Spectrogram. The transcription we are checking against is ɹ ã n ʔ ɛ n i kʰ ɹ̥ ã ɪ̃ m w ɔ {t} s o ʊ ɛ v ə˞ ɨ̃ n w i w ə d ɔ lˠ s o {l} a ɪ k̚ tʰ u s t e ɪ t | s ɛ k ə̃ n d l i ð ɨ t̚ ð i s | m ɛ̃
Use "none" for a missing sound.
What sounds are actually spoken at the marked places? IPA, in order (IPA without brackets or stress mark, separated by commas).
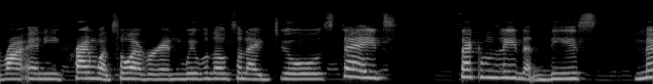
t, l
